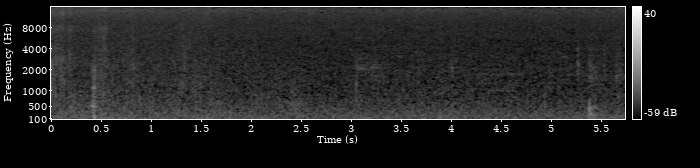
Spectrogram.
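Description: Footsteps crunch on dry grass and dirt close by.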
